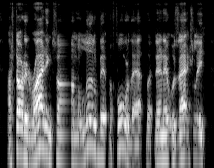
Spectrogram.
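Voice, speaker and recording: A man's fairly high-pitched voice at a moderate pace, with ordinary pitch variation, a dry, close sound with no echo, and music in the background. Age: 60s. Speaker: singer-songwriter. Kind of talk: casual chat.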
